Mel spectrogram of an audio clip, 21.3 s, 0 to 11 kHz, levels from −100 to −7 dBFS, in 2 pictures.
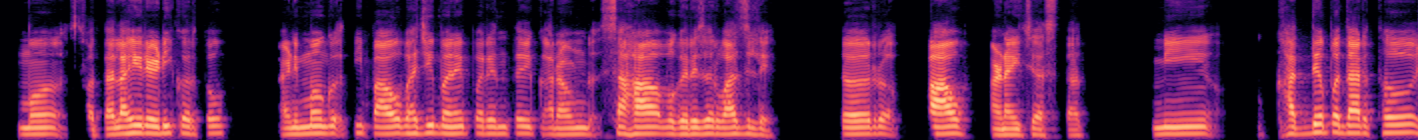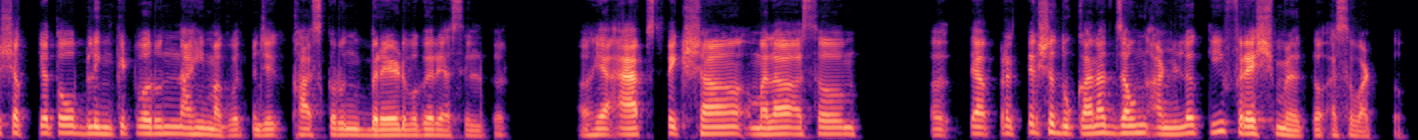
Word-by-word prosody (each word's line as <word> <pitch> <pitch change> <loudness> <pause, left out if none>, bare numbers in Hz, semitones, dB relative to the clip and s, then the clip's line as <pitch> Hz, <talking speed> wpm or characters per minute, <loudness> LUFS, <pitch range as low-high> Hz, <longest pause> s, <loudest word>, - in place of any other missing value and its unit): मग 150 +1 0
स्वतःलाही 150 +6 +2
रेडी 170 -1 +6
करतो. 170 +1 -3 0.4
आणि 145 +2 0
मग 170 0 +2
ती 180 - -7
पावभाजी 165 +2 +2
बनेपर्यंत 165 -1 -1
एक 160 -2 -3
अराउंड 145 0 -2
6 160 0 +4
वगैरे 155 0 +1
जर 160 0 0
वाजले, 150 -2 -1 0.6
तर 155 +1 +2
अ, 150 - -5 0.3
पाव 160 +1 +8 0.2
आणायचे 135 0 +2
असतात. 130 -1 -8 0.5
मी 155 +1 +1 0.8
खाद्यपदार्थ 175 +2 +2 0.3
शक्यतो 175 -1 -1
ब्लिंकिटवरून 160 0 -1
नाही 150 -1 -1
मागवत. 125 -2 -3
म्हणजे 130 +1 -4
खास 135 -1 -4
करून 135 -1 -2
ब्रेड 130 +1 +4
वगैरे 130 +1 -2
असेल 120 -1 -9
तर, 65 - -11 0.7
या 140 0 +1 0.2
ॲप्सपेक्षा 160 +2 +1 0.3
मला 145 +1 +2
असं 155 +1 -3 0.6
अ, 135 - -6 0.2
त्या 165 -1 +3
प्रत्यक्ष 170 +4 -2
दुकानात 165 +1 +1
जाऊन 175 +1 +2
आणलं, 155 +2 0
की 205 +3 -4
फ्रेश 165 -3 +5
मिळतं 125 -7 -3
असं - - -7
वाटतं. - - -8
155 Hz, 135 wpm, -24 LUFS, 145-165 Hz, 0.8 s, पाव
